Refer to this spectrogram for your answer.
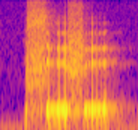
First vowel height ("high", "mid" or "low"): mid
